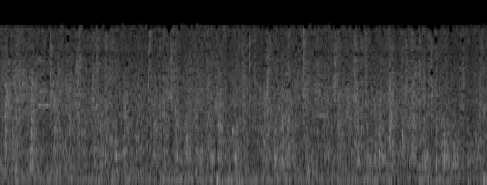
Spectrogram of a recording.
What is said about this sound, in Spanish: Así caía el granizo en Mora de Rubielos, en la provincia de Teruel. Impresionante, ¿eh? Solo el sonido, ya verlo es increíble. En fin, las bolas es que eran como pelotas de ping-pong o como pelotas de golf, eran tremendas.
